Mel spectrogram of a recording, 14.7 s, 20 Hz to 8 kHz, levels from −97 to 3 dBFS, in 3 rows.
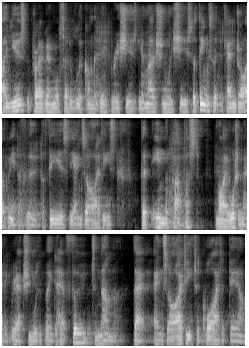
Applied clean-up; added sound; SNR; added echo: neural mask model DeepFilterNet 3.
